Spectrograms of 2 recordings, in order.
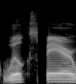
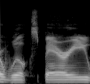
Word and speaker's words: Wilkes-Barre: But she says that Wilkes-Barre has several pronunciations. Everybody says it differently. Yes. It sounds like Wilkes-Barre, Wilkes-Barre, Wilkes-Barre, Wilkes-Barre.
